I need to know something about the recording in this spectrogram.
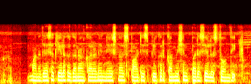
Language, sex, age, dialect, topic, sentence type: Telugu, male, 18-24, Southern, banking, statement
